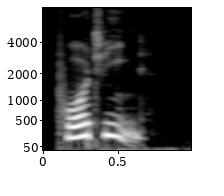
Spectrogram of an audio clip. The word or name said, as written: portvin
